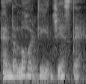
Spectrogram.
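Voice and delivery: slow, hushed whisper. Real, not acted. Telling how the Lord answered her prayer, hushed whisper. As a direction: let it drop to a reverent whisper.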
